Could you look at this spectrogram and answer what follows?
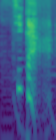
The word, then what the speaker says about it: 肩胛: 再说到这个上海话，这位叫两块钱的朋友说，我表弟跟他妈说今天一女孩亲了我肩膀一下嘛，但是上海话的肩膀发音呢是肩胛，就是鸡嘎，不是鸡膀，然后他妈就大怒，谁亲了你鸡巴一下。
